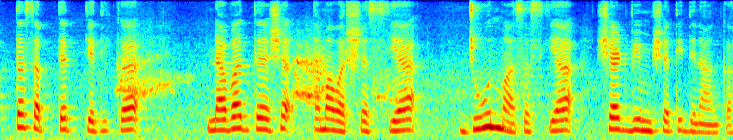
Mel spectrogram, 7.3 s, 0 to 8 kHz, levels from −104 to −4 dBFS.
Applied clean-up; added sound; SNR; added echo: none; Car; 17 dB; none.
